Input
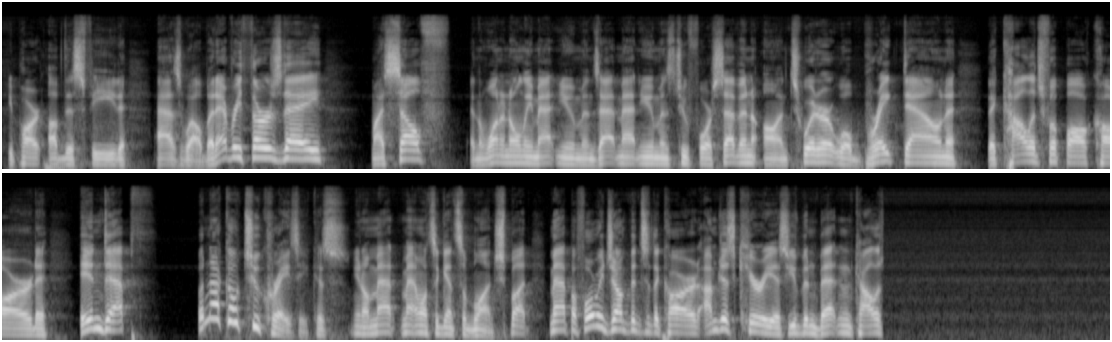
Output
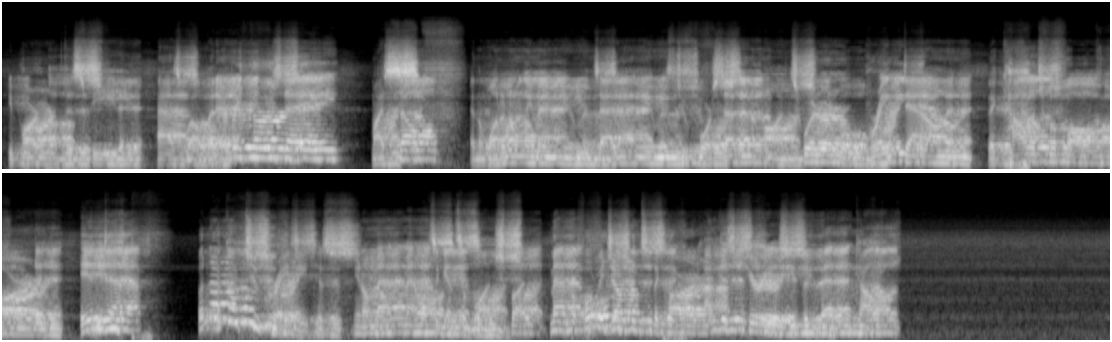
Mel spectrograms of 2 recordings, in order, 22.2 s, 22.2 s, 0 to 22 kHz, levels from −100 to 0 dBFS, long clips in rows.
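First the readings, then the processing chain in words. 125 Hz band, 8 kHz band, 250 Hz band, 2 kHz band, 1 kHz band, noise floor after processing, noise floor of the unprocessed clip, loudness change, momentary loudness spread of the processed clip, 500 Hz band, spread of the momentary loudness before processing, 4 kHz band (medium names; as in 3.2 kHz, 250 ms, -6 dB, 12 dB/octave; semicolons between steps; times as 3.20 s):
+2.5 dB, +2.5 dB, +2.5 dB, +4.0 dB, +2.5 dB, -60 dBFS, -70 dBFS, +4.5 dB, 8 LU, +1.5 dB, 8 LU, +10.5 dB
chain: resonant low-pass 4.7 kHz, resonance Q 4.1; gated-style reverb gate 190 ms rising, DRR -2.5 dB; trim -2.5 dB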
